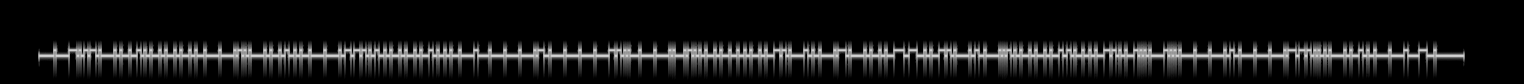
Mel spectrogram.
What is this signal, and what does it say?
RTTY (50 baud, 450 Hz shift), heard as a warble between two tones, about 1650 Hz centre. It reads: 7D2A W0VZ XXD1 PE59 WS81 4RWE F0VO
